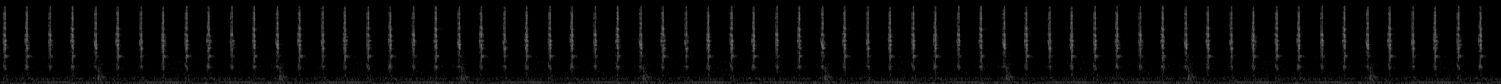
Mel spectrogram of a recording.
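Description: Steady clock ticking, about four even ticks a second, over a faint low hum.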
